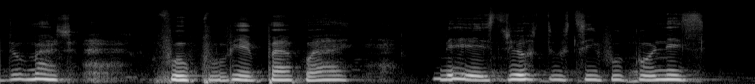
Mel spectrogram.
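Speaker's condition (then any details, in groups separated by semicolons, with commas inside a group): Locked-in syndrome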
